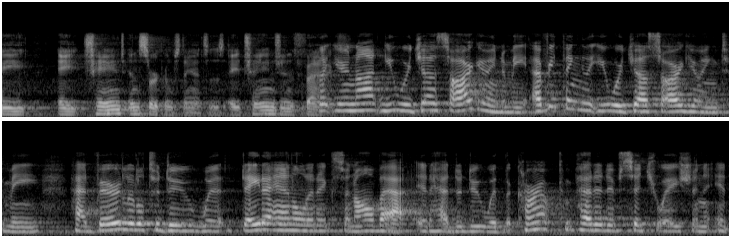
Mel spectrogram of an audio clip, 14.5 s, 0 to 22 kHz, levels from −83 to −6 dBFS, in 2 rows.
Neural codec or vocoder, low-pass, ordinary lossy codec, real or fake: none; 7.2 kHz; Opus, 64 kbps; real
